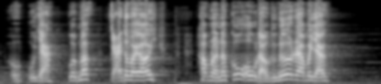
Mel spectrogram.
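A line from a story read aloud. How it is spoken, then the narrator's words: Yelping cry. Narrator (Vietnamese): Nó la lên oai oái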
